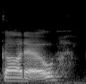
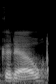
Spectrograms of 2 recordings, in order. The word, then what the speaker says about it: Godot: And basically these two guys are waiting for, they pronounce it Godot, but I read it Godot.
